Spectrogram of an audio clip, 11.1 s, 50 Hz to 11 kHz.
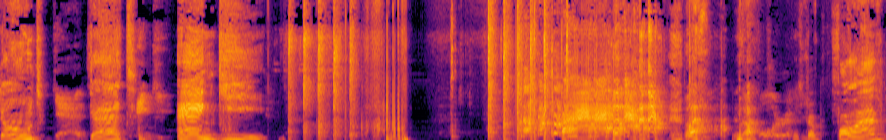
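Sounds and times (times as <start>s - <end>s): person laughing shrilly: 6.6s - 8.9s.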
